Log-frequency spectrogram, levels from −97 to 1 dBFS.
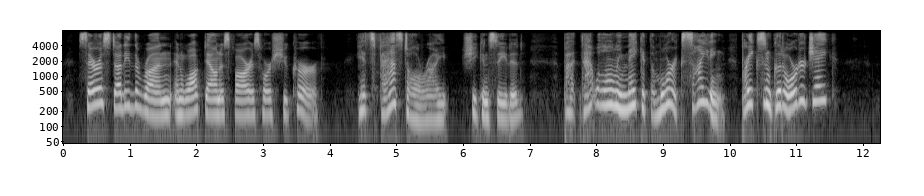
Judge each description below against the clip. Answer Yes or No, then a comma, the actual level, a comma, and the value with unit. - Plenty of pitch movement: Yes, wide, 7.4 semitones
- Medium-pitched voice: No, high, 205 Hz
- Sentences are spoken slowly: No, average, 155 wpm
